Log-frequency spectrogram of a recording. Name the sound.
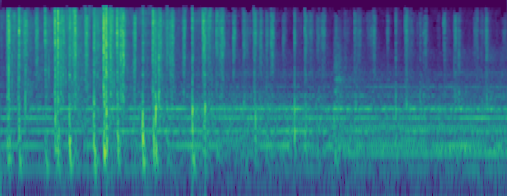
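horse hooves clip-clopping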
